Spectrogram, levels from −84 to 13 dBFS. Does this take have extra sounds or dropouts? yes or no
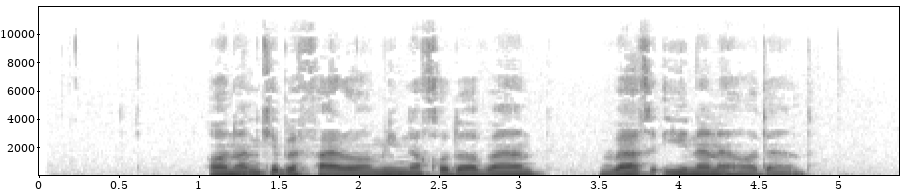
no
